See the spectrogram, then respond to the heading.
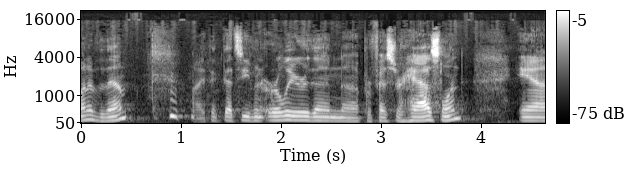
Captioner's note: laugh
